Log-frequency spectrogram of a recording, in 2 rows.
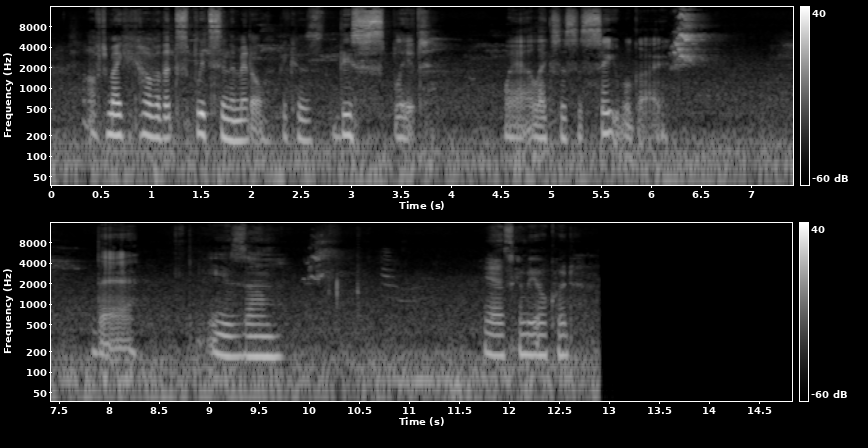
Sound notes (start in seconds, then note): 10.7 cat meows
